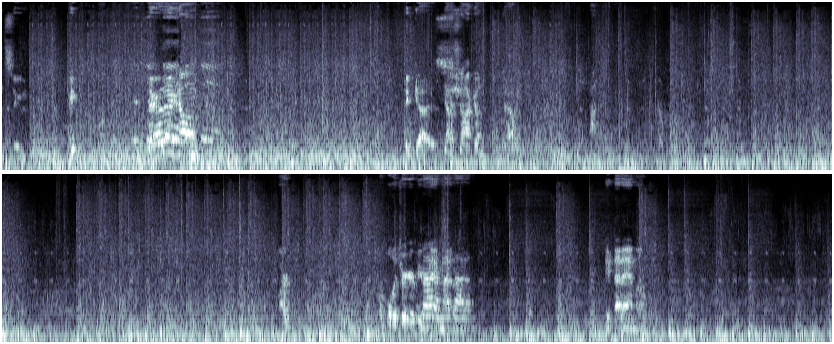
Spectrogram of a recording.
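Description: Gunfire and explosions from a video game sound in bursts.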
